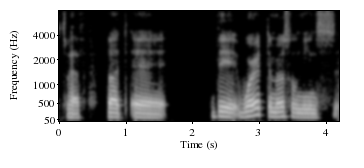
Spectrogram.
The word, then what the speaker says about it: Demersal: Yeah, I call it we call it Demersal, and it's not a Danish word actually.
